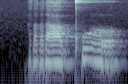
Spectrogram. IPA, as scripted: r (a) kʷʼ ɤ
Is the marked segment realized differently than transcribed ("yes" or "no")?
no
